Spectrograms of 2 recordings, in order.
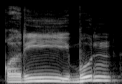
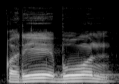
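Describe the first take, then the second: First: क़रीबुन said slowly as qa-ree-bun; careful model क़रीबुन with long ee and u; correct reading. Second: क़रीबुन said as "qareebon" with e and o; slow wrong क़रीबुन, vowels bent to e and o; wrong reading. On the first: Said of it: "पढ़ना है किस तरीके से?". (क़रीबुन को सही "क़रीबुन" पढ़ना) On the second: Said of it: "ये सब गलत है". (क़रीबुन को ग़लत "क़रेबोन" पढ़ना) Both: Shown as a demonstration.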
